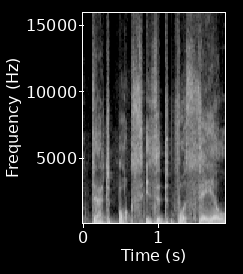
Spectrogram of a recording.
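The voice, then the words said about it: Stern voice, poor Romanian accent. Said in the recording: “in a very stern voice said ... That's my best Romanian accent I've got. ... It's terrible.”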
